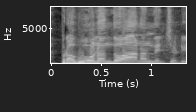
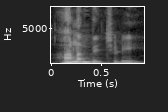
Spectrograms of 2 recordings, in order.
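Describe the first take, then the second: First: Loud, high scripture call; raised, exhorting preacher's cry; ringing proclamation. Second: Said in the usual way. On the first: Real, not acted. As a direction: proclaim it with a jump in pitch. Verse proclaimed on repeat.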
